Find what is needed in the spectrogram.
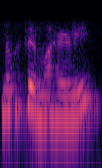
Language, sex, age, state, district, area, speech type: Kannada, female, 60+, Karnataka, Bangalore Rural, rural, conversation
